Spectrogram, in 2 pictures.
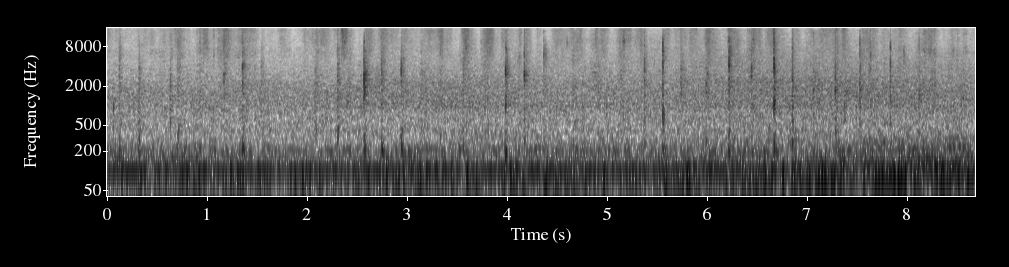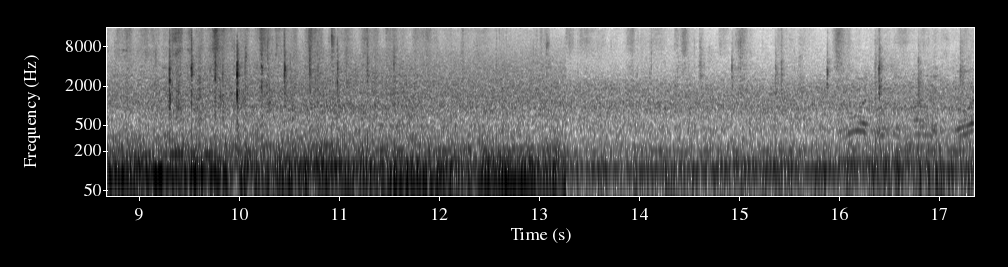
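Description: Quick running footsteps on stone stairs, many short sharp steps in a row, over a steady low rumble on the microphone.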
